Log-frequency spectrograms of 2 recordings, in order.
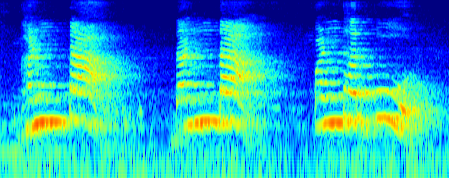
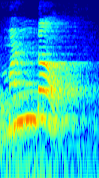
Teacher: जीवा का आगे का हिस्सा ऊपर जाता है, इसलिए इसे मूर्धन्य कहते हैं।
